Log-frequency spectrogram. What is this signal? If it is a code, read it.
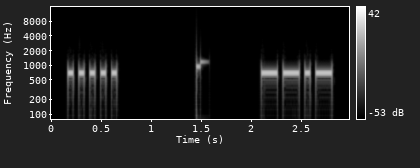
Morse code, heard as a keyed tone, about 22 wpm, 700 Hz. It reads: 5 Q
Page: This rapid-fire timing is geared to push your ICR (Instant Character Recognition) skills.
